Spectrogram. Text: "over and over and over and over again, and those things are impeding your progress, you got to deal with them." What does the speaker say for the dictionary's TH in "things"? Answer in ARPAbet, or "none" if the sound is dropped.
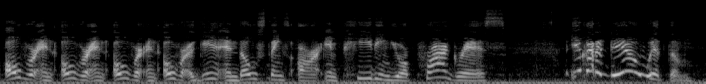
TH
